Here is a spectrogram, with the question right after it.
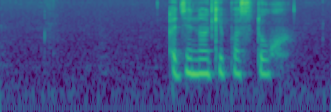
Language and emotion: Russian, neutral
